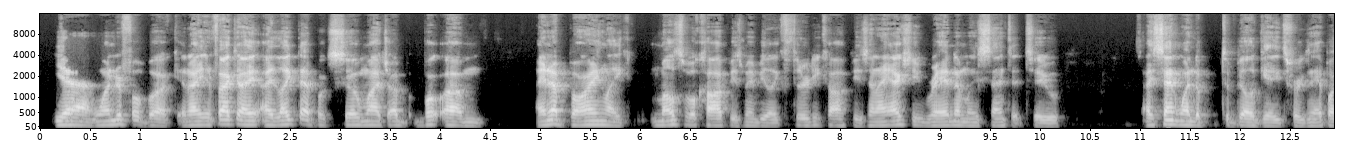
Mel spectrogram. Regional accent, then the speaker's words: Toronto, Ontario, Canada; I grew up in Toronto

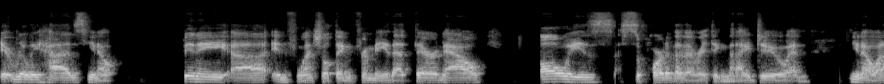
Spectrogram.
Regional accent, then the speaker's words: Thousand Oaks, California, United States; So I grew up in Thousand Oaks, California, which is outside of Los Angeles

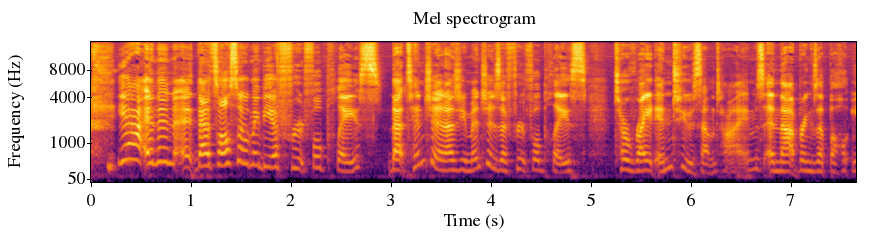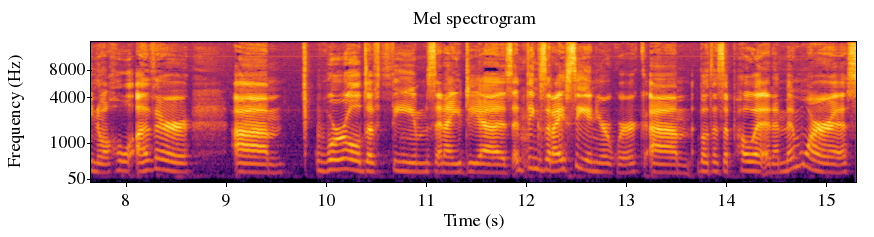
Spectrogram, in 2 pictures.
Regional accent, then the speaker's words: the South, United States; I grew up in the South

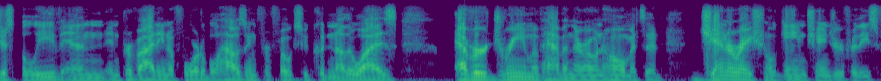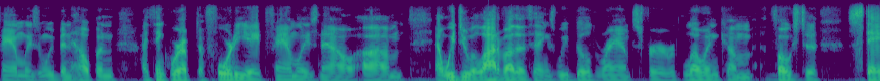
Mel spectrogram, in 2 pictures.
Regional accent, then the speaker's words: Portland, Oregon, United States; I grew up in the Portland area, but my dad lived in San Diego for the bulk of my growing up years, and I'd go down to visit him.

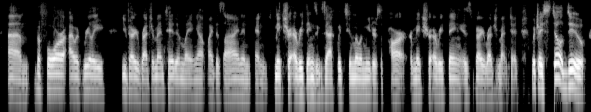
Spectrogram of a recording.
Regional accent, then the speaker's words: New England, United States; also born or lived in New Hampshire / Salem, Massachusetts; New England, uh, I, it's just something I really enjoy. I've been here my whole life

